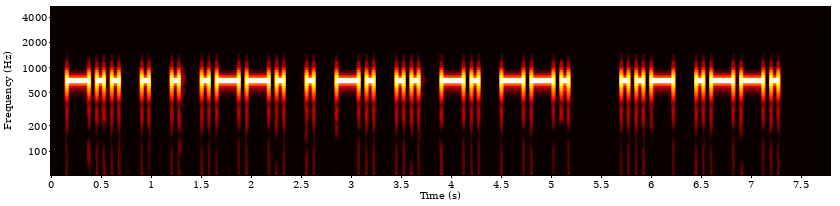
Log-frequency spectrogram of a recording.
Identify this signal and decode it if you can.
Morse code, heard as a keyed tone, about 16 wpm, 700 Hz. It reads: DEEPENING UP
